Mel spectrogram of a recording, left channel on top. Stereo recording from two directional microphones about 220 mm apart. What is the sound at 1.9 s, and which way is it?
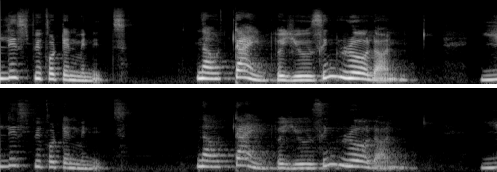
A woman's voice, 40° left (ahead or behind).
